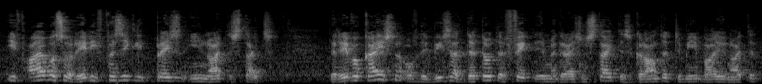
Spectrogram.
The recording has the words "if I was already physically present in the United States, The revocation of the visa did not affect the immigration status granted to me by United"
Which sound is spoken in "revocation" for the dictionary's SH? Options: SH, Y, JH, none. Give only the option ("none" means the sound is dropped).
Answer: SH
